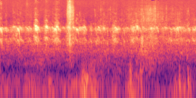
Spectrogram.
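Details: Carmine bee-eaters flying around cliff burrows at sunset in Zambia, seeking insects to feed chicks; a softer chorus of distant overlapping calls, with a few nearer, clearer notes early on and one sharp knock.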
